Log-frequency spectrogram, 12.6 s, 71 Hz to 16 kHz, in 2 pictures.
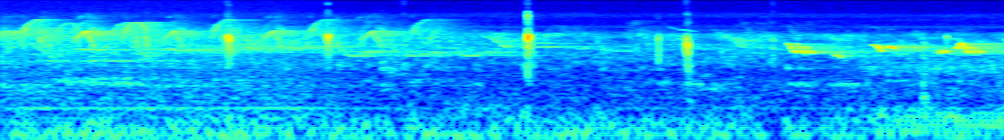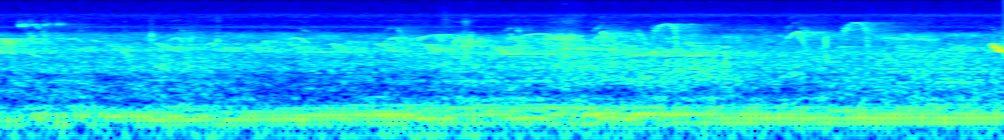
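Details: Morning chorus of several birds at a forest-department timber yard in Dandeli near the Kali River, early November 2020: dense high twittering of repeated arched chirps, a few sharp clicks, and low rumbling ambient noise underneath.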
